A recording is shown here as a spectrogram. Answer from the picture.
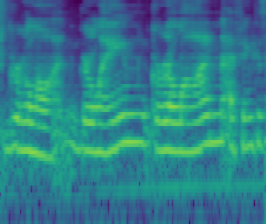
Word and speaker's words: Guerlain: Guerlain, I think is how you say it.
